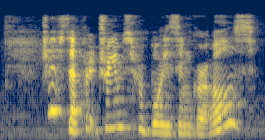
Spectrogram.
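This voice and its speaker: A woman's voice: on the high side, very animated, normal speed, bright, forceful tone, slightly rough, muffled recording, heavily acted. A woman voicing a curious, polite little girl in a storybook, eager and questioning.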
